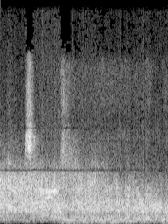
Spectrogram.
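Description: Thunder rumbles loudly and steadily in the background throughout, a dense, roaring wash of low crackling noise that never lets up, with no distinct voices.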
